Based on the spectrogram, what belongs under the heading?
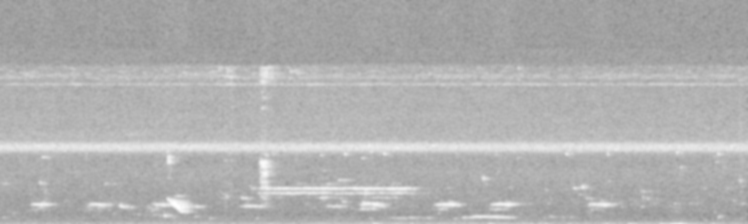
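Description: Near silence, with faint bird chirps in the background: short scattered calls and one falling note about two seconds in.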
